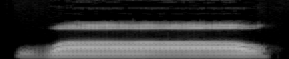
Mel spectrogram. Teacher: Wow is the fourth one and the last one from the lips letters. Wow is read by the rounding of both lips. Round your lips and try to say wow.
